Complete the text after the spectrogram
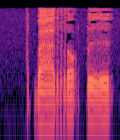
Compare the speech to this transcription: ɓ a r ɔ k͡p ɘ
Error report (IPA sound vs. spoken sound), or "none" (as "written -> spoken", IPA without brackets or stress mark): none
